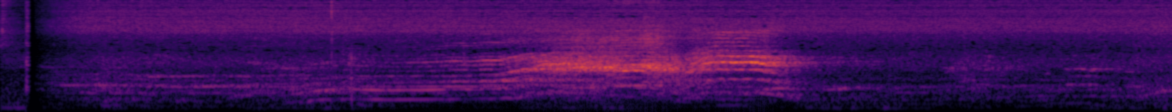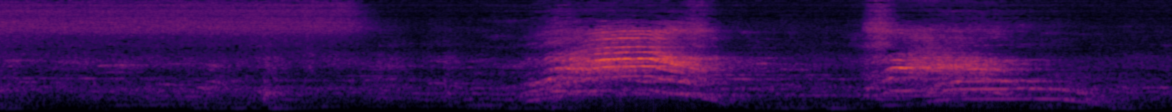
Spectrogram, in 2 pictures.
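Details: Cats fighting near mud and water in Assam, India: drawn-out, wavering yowls with rising and falling pitch, one long howl early on, then two shorter bursts close together near the end, over faint background hiss.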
